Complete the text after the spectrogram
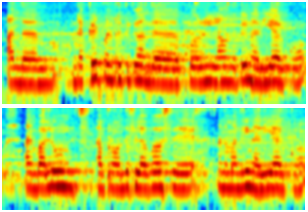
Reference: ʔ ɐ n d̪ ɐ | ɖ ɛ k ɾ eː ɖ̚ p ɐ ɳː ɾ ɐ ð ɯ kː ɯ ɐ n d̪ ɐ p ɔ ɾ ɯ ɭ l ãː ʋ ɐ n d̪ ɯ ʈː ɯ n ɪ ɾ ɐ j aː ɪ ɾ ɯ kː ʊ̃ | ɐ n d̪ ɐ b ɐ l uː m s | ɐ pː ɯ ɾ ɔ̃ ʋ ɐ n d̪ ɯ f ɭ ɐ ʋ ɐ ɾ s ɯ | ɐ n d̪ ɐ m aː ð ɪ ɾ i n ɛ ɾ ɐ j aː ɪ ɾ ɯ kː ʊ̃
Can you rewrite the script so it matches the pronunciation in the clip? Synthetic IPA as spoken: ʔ ɐ n d̪ ɐ | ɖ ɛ k ɾ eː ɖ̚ p ɐ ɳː ɾ ɐ ð ɯ kː ɯ ɐ n d̪ ɐ p ɔ ɾ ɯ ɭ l ãː ʋ ɐ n d̪ ɯ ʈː ɯ n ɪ ɾ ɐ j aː ɪ ɾ ɯ kː ʊ̃ | ɐ n d̪ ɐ b ɐ l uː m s | ɐ pː ɯ ɾ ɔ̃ ʋ ɐ n d̪ ɯ f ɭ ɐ ʋ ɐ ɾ s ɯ | ɐ n d̪ ɐ m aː ð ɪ ɾ i n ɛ ɾ ɐ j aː ɪ ɾ ɯ kː ʊ̃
